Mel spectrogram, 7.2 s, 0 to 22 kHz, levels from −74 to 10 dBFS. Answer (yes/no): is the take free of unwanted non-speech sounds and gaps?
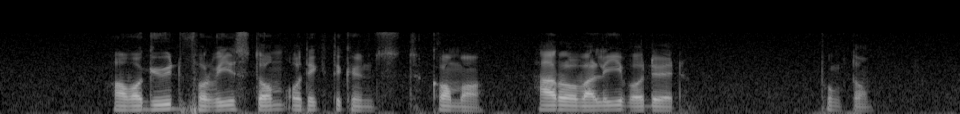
yes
